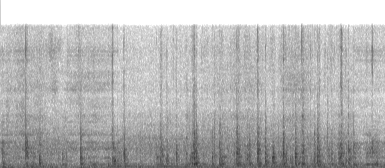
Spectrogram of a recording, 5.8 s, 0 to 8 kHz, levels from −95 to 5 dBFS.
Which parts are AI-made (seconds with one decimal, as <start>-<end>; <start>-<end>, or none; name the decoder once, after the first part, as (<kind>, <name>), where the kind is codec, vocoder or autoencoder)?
0.0-0.5 (codec, SNAC); 1.0-1.8; 5.3-5.8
